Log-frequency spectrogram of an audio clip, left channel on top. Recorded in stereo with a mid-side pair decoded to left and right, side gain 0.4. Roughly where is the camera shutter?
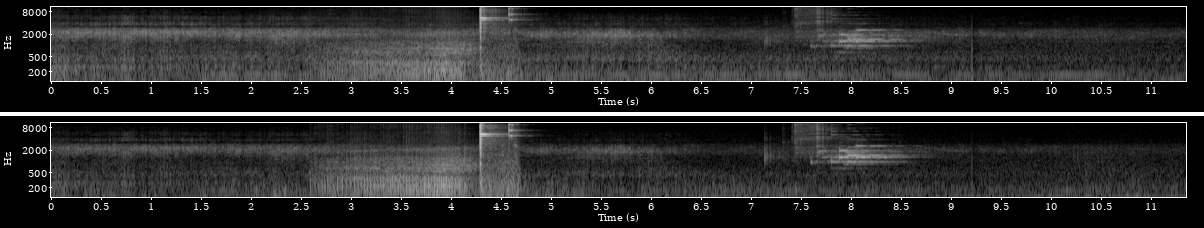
Ahead right.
